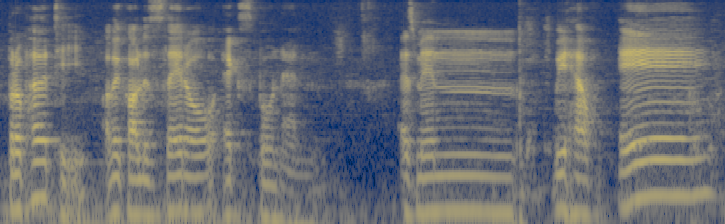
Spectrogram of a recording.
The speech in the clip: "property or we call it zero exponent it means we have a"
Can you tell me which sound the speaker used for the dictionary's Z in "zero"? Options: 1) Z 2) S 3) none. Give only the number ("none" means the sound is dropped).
2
